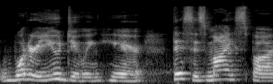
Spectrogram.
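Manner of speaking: mock, snippy, attitude-laden, possessive, territorial tone. Retelling a coworker's complaint about a spot: imitating a lady with attitude. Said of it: "this lady comes up to me with an attitude like".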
